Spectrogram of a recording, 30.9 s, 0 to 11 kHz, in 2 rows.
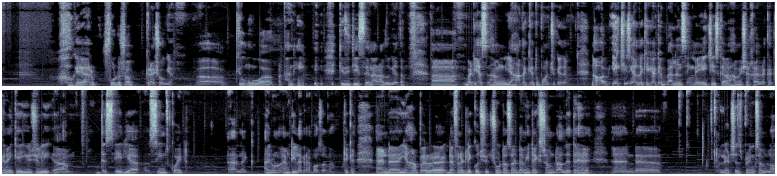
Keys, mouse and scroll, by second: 9.5 alt+Tab, 25.8 alt+Tab, 28.9 alt+click.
